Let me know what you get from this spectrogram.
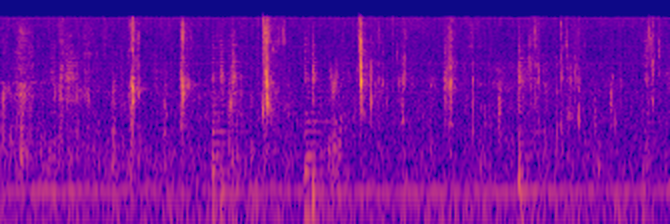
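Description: A person chewing a mouthful of rice and curry, with short wet mouth clicks and smacks a few times a second over a faint steady hum.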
